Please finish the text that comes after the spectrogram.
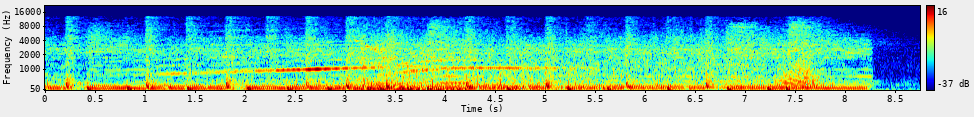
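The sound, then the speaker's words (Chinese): A rescue helicopter flies with a loud, steady low engine drone and chopping pulses, while a whining tone slowly rises in pitch, then the sound cuts off abruptly near the end. “啊，我听到直升机的声音。”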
